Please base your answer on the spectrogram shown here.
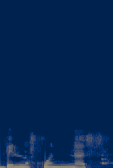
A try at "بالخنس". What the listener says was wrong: غنہ پورا کیجیے. بل نہیں ہونا چاہیے، لام کو ٹائم دیجیے.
